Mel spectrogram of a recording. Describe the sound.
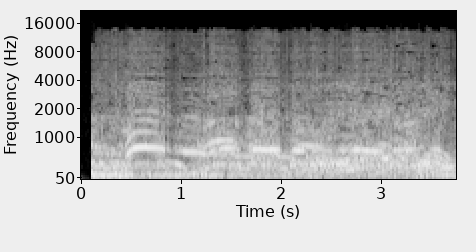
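A protest crowd chants in the street in Zahedan after Friday prayers: a dense mass of voices shouting slogans in unison, loud and continuous, with rising and falling rhythmic cries throughout.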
